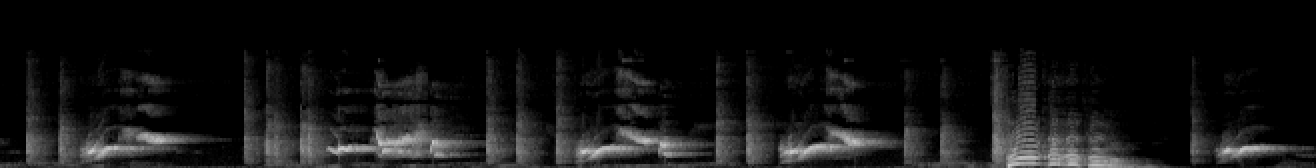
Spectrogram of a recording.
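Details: White-rumped shama singing competition-style, flicking its tail hard: clicking notes lead into bright rising whistled phrases, repeated about every one and a half seconds, with one loud sweeping downward note near the end.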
